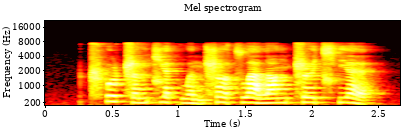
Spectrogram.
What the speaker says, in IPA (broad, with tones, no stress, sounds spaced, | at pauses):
ʈ͡ʂʰ u˥ ʈ͡ʂ ə˧˥ n t͡ɕ ɥ ɛ˧ k w ə̰˨˩ n ʂ ɤ˥˧ t͡s w ä˥˩ l ɑ˥ ŋ ʈ͡ʂ ɻ̩˥ t͡ɕʰ j ɛ˥˩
